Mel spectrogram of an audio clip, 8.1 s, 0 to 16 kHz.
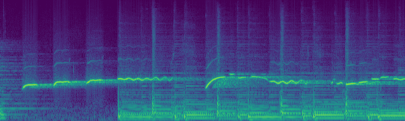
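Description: A single whistler whistles the melody of a 1957 pop ballad, a clear sliding tune. Light bass and guitar accompaniment comes in about two and a half seconds in.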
